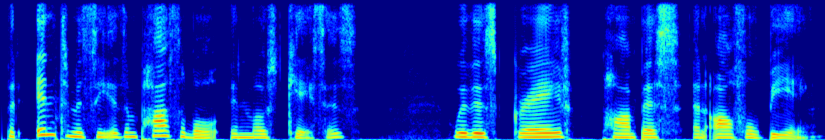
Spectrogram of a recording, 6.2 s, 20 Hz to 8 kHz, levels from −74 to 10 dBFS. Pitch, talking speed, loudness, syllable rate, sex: 210 Hz, 135 wpm, -18 LUFS, 5.0 syllables/s, female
